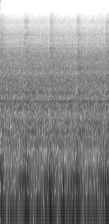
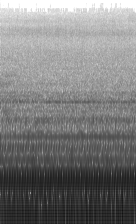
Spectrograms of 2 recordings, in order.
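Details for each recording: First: Duromax generator under household load (refrigerator, microwave, window air conditioner) grunting as it runs out of gas: low uneven rumble sagging about twice a second until it quits; engine surging from fuel starvation. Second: Duromax generator running heavy household load (refrigerator, microwave, well pump); steady governed drone sags and turns rough and lumpy as the well pump kicks in, but it keeps running and copes fine; normal running under heavy load.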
